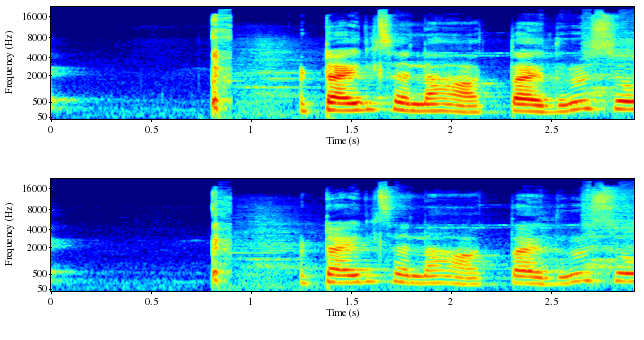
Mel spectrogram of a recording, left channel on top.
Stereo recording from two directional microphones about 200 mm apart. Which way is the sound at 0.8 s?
20° left (ahead or behind).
